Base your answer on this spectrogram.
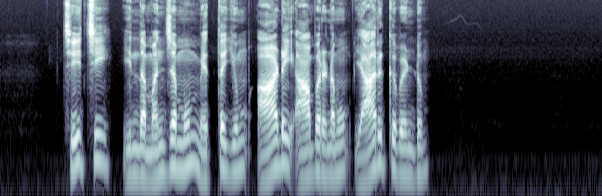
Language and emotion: Tamil, neutral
